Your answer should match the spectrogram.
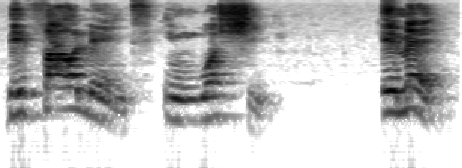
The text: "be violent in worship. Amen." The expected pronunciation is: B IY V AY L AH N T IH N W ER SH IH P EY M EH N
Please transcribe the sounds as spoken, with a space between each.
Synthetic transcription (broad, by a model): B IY F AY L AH N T IH N W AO SH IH P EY M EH N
